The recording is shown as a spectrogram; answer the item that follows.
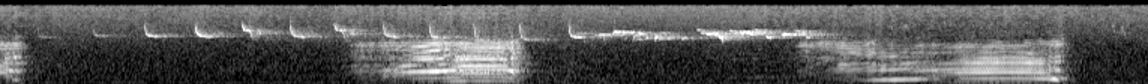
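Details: A grazing cow in a field paddock gives two long, drawn-out moos about three seconds apart. The second moo rises and then drops at its end. A bird gives a quick run of chirps before the first moo and a warble between the two.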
